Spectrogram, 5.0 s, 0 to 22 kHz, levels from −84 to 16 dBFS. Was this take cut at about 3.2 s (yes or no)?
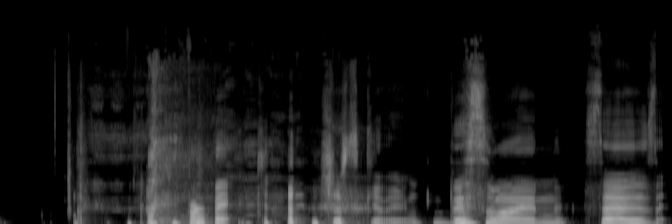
no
